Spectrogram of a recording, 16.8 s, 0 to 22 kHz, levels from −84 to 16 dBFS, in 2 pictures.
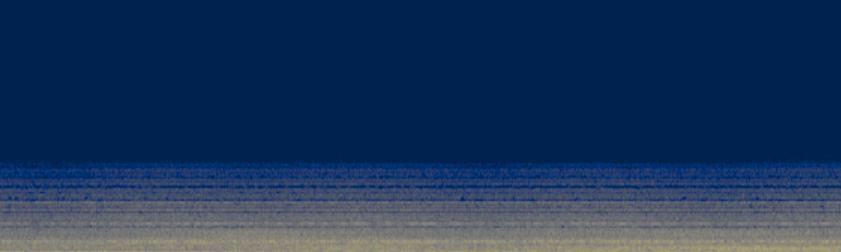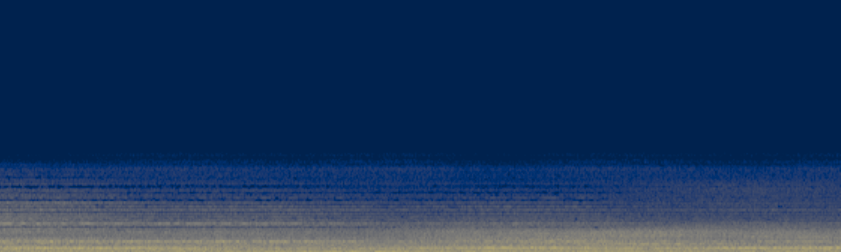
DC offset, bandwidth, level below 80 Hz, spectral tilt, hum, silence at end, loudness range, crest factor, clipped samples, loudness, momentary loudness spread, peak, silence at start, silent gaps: under 0.1%; 7.6 kHz; -28 dBFS; -8 dB/octave; none; 0 s; 3 LU; 14 dB; under 0.1%; -19 LUFS; 4 LU; -6 dBFS; 0 s; none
